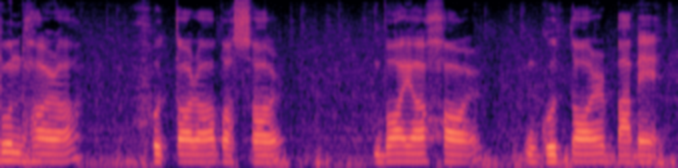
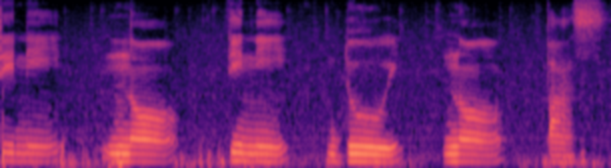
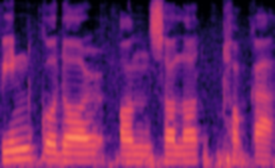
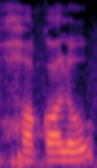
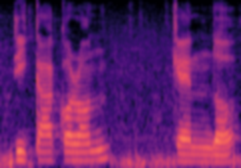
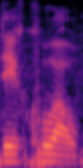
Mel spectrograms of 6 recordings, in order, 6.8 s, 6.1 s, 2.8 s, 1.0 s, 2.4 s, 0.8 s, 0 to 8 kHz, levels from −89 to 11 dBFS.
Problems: background sounds at intervals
